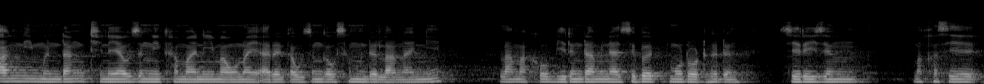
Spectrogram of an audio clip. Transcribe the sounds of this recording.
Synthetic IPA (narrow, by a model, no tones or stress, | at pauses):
aŋnimɯndaŋtʰinajawzɯŋnikʰamanimawnaja̰ɾɯɡawzɯŋɡawsɯmɯndɯlanajni | lamakʰɯwbiɾɯŋdaminazɯbɯt̚mɔdɔɾɦɯdɯŋ | z̥eɾejzɯŋ | makʰase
